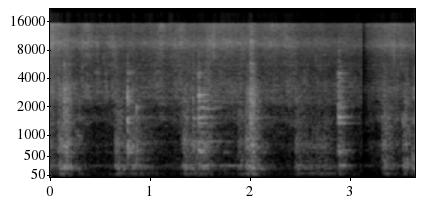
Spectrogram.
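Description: Tempering sizzles in hot oil in a pan while a spoon stirs it, producing rhythmic scraping strokes roughly every half second over a steady frying hiss, close and moderately loud, with no voices.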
